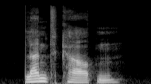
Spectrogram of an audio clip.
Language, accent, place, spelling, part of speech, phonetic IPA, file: German, Germany, Berlin, Landkarten, noun, [ˈlantˌkaʁtn̩], De-Landkarten.ogg
- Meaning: plural of Landkarte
